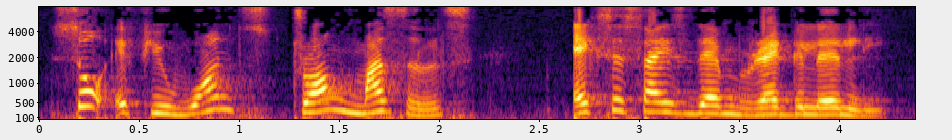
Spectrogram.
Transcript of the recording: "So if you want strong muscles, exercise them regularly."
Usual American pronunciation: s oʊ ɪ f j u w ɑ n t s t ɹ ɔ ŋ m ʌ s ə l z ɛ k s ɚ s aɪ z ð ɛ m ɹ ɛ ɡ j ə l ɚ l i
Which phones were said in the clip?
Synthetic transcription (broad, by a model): s oʊ ɪ f j u w ɑ n t s t ɹ ɔ ŋ m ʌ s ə l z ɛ k s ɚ s aɪ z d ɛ m ɹ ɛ ɡ j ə l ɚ l i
